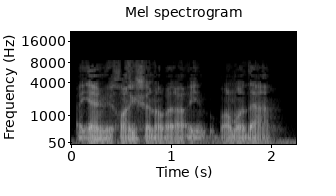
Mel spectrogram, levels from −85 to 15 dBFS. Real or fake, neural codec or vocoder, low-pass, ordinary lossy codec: fake; autoencoder, 22.05 kHz, a latent of 192 numbers a frame, VITS, trained on many speakers; 9.9 kHz; MP3, 32 kbps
